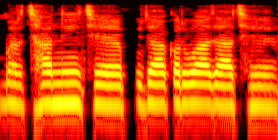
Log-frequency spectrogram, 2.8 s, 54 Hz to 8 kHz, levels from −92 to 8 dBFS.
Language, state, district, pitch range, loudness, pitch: Surjapuri, Bihar, Kishanganj, 185-200 Hz, -16 LUFS, 195 Hz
